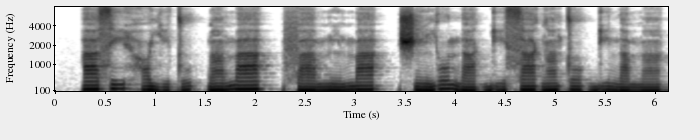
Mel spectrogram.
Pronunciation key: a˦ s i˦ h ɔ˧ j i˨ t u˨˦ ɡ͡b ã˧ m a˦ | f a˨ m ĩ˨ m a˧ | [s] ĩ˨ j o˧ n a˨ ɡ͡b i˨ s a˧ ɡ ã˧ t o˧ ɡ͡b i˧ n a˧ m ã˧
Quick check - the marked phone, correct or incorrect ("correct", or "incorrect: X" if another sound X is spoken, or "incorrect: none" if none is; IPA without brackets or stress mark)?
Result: incorrect: ʃ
